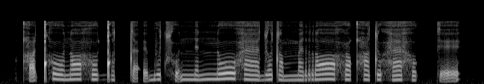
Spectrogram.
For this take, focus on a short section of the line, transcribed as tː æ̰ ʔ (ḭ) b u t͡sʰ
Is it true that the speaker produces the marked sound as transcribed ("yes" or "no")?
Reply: no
